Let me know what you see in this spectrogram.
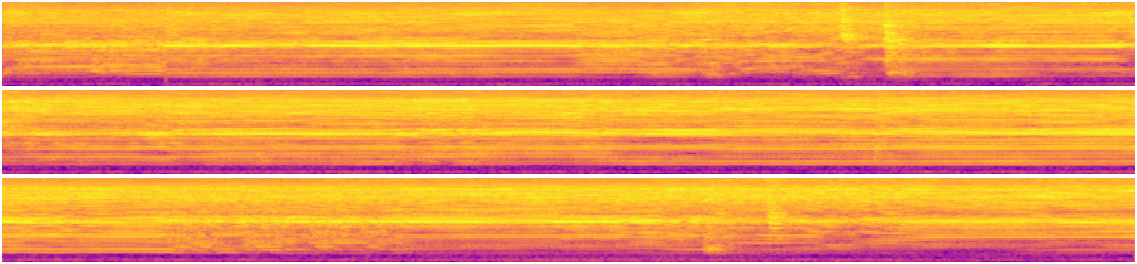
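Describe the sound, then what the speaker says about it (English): Electric clippers buzz steadily and close up while shaving a dog's cheeks and muzzle during grooming, a continuous motor hum with slight shifts in pitch as the blade moves through the hair. "I'll shave with the hair on her cheeks, and I'll shave it underneath"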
